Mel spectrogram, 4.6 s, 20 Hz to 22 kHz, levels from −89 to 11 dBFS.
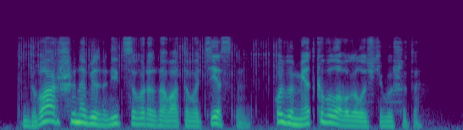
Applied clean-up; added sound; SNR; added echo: neural diffusion model UNIVERSE++.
